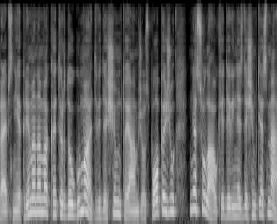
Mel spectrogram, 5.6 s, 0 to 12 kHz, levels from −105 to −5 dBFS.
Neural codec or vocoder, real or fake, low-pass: none; real; 10.8 kHz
